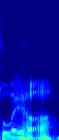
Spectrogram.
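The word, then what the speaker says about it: LeHah: He's going to be They pronounce it Leha in the BBC audio. So I'm going to go with Leha, like where they're like Leha, Defiler, you know.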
